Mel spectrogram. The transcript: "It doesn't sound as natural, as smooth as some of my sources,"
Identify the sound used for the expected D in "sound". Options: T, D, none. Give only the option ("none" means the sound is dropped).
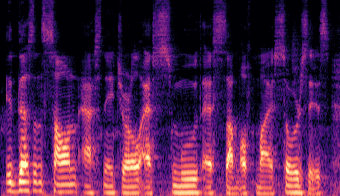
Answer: D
